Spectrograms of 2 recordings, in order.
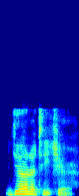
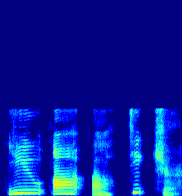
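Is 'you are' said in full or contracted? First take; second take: contracted; full. First: You are is contracted into one syllable. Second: You are is said as two full words. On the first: The speaker calls it right. "we should say" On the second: The speaker calls it wrong. "Instead of saying"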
